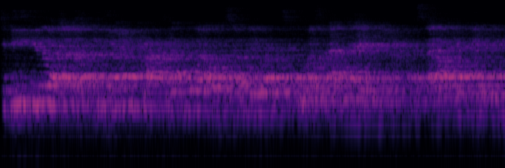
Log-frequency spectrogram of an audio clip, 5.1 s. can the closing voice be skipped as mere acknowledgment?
Yes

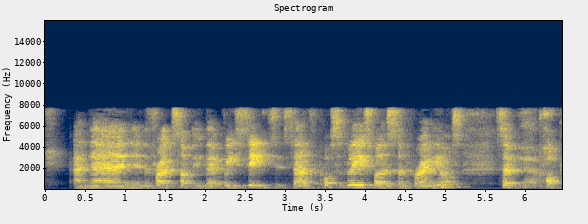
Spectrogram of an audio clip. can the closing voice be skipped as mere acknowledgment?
Yes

